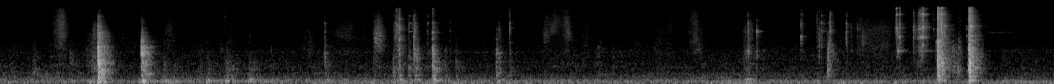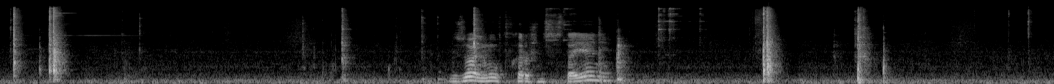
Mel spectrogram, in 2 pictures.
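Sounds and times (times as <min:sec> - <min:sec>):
metal tools clicking and clinking: 0:07.5 - 0:10.0, 0:15.3 - 0:16.4, 0:17.1 - 0:17.6.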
